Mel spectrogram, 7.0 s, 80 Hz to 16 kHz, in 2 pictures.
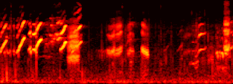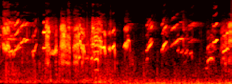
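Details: Close encounter with Rainbow Lorikeets on the morning of 12 June 2017: sharp, high squealing notes and raspy screeches tumble over one another, with a low background rumble in the final seconds.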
